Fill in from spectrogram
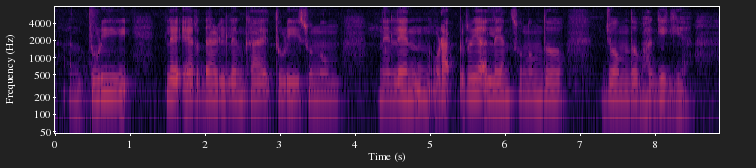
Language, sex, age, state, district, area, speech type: Santali, female, 30-45, West Bengal, Malda, rural, spontaneous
